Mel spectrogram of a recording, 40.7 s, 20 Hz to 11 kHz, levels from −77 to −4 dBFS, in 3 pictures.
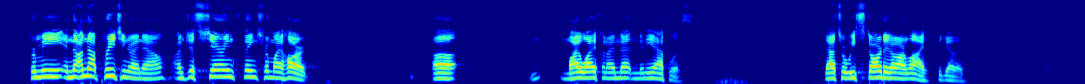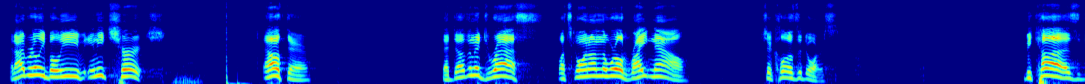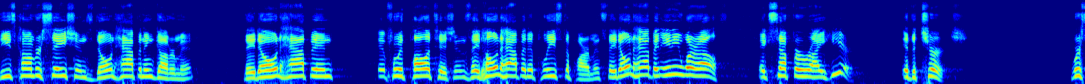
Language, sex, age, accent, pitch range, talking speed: English, male, 30-49, American, 185-235 Hz, 125 wpm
